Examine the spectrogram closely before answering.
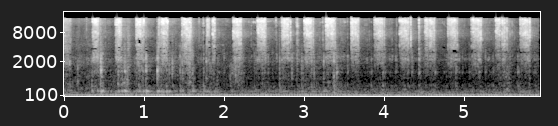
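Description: Worm-drive hose clamp being loosened with a nut driver: a steady run of clicks, about four a second, as the clamp screw turns.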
